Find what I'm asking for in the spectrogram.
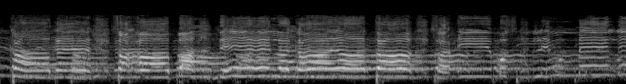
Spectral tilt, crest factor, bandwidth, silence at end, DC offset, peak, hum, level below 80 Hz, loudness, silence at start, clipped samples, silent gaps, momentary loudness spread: -1 dB/octave; 16 dB; 11 kHz; 0 s; under 0.1%; -4 dBFS; none; -66 dBFS; -20 LUFS; 0 s; under 0.1%; none; 9 LU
